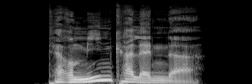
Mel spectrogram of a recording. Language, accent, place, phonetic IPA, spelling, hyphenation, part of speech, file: German, Germany, Berlin, [tɛʁˈmiːnkaˌlɛndɐ], Terminkalender, Ter‧min‧ka‧len‧der, noun, De-Terminkalender.ogg
- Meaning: appointment diary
